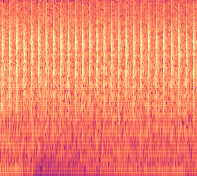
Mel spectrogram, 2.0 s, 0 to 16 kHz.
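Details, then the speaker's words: Turbocharged Nissan 370Z after hard driving; hard, rapid, evenly spaced metallic knocking, about ten per second, a badly knocking engine that has blown up. "i mean once i did stuff to it i'm gonna do it i think it's gonna happen regardless but listen to it he's knocking"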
